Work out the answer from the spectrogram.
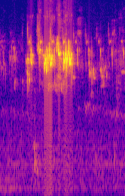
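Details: Yellow-bellied eremomela singing while foraging for insects in a bush: a fast, high, tinkling twitter of thin jumbled notes lasting about a second, followed by a few scattered soft chips.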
